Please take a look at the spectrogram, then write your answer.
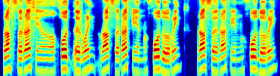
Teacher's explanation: غنہ نہیں کرنا ہے، ظاہر کر کے پڑھنا ہے ، اور فا تنوین کا قاعدہ آ رہا ہے اس میں،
